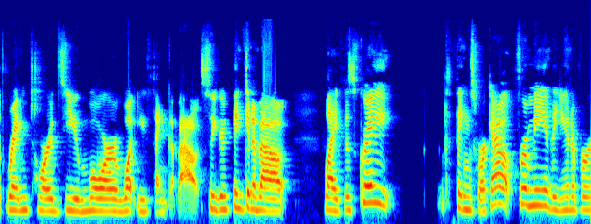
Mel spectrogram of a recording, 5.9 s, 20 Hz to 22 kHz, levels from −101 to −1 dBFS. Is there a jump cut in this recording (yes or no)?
no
